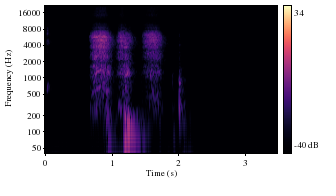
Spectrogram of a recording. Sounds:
Sniff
